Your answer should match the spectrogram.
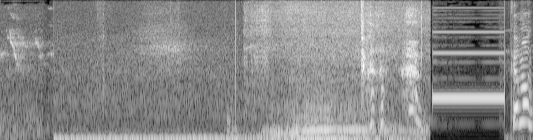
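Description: A Mercedes-Benz convertible's engine runs with a deep rumble and revs up, rising in pitch, about two seconds in. Then a short electronic beep sounds for half a second and cuts off sharply.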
